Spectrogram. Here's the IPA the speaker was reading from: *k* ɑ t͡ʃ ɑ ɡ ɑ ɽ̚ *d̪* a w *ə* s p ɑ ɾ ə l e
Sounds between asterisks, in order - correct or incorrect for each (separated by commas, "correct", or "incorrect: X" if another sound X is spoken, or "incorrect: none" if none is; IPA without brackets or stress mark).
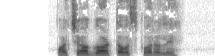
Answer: incorrect: p, incorrect: t̪, correct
